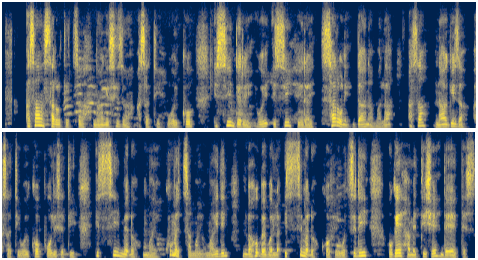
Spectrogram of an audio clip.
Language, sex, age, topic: Gamo, male, 25-35, government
